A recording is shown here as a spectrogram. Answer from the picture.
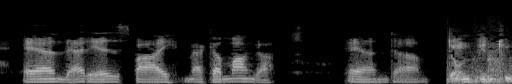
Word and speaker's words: manga: other people know the MinGa so I it's pronounced manga you noob okay hey for what it's worth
